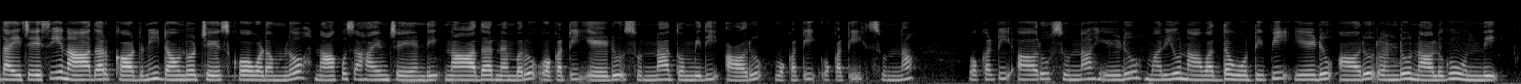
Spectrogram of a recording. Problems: background sounds at intervals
